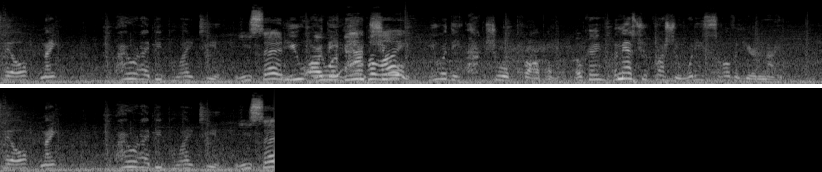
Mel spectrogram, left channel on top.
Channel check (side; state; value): right; drops out; at 2.8 s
